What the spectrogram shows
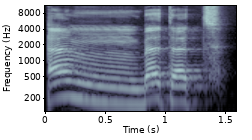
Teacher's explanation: نون ساكنه بعدها باء هنعمل اقلاب هنغني حركتين ونقلب النون الساكنه ميم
